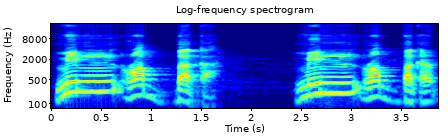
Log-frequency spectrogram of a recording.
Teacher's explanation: তারপরে নুন সাকিনের পরে র আসলে ঈদগামে বেগাইরি গুন্না, গুন্না ছাড়া ঈদগাম করতে হবে। যেমন মিম নুনজের মিন, র বা জবর রব, মিন রব বা কাহ, মিম নুনজের মিন, এটা নুন সাকিন, তারপরে র আসছে মিন রব্বাকা, মিন রব্বাকা, বেগাইরি গুন্না, গুন্না ছাড়া ঈদগাম।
